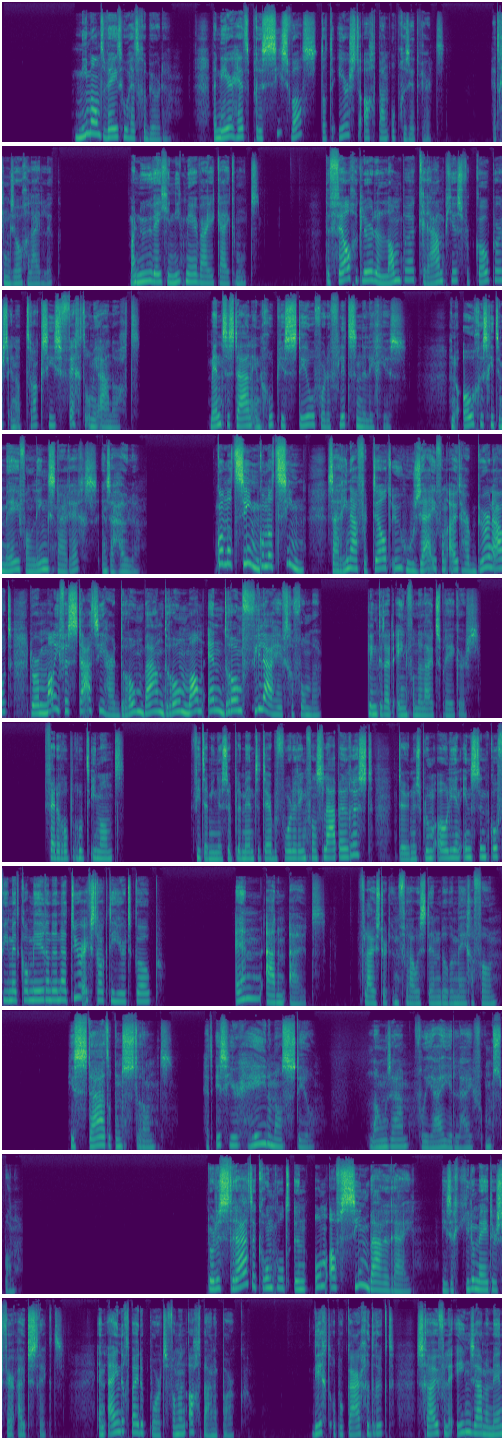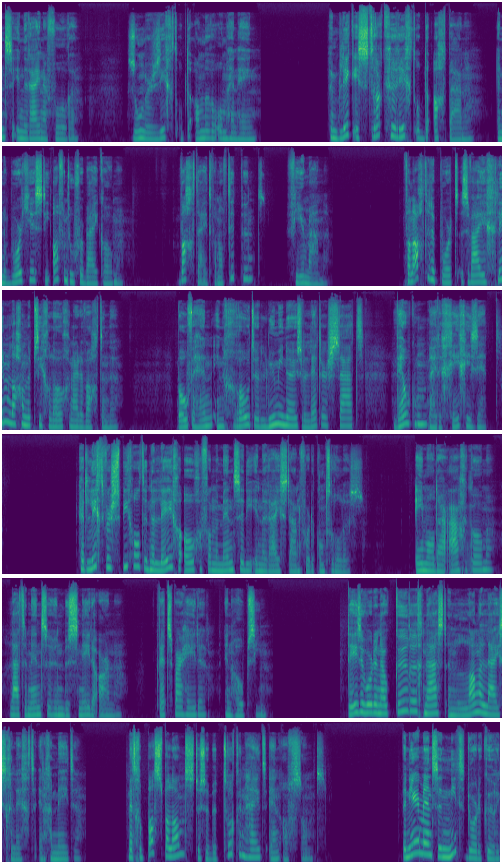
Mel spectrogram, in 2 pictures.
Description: KokBoekencentrum | Nederland therapieland luisterboek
